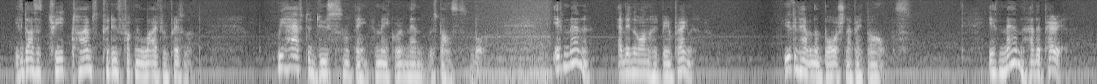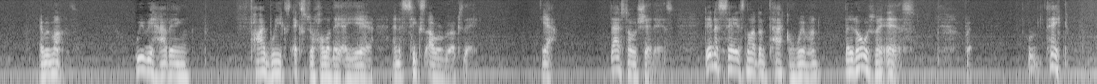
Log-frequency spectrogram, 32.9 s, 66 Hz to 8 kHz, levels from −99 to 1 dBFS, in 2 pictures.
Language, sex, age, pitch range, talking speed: English, male, 50-69, 110-120 Hz, 140 wpm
